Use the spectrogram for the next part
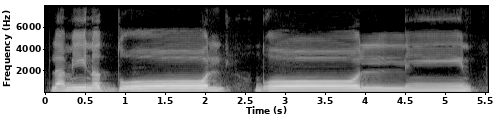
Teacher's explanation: ہمیں 6 الف کی مقدار کے برابر کھینچ کر ہمیں اس کو لمبا کرنا ہے، اور ہماری یہاں پر غلطی ہوتی ہے ضالین، ال کی آواز آتی ہے، ال کی آواز نہیں آئے گی، لمین الضالین۔ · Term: مد لازم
